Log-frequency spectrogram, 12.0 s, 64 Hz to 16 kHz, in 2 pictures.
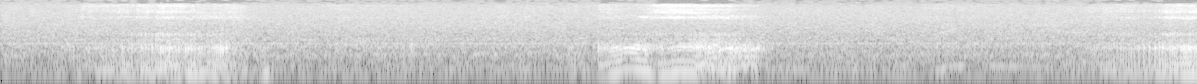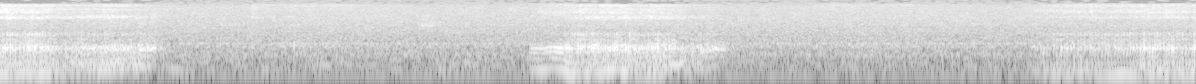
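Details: Snoring: regular rattling snores with each breath in, about 11 breaths a minute, with quiet pauses between.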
